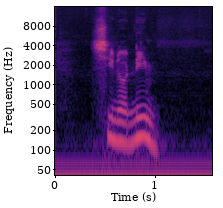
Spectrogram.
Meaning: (adjective) 1. synonymous, having the same meaning (or nearly) 2. exchangeable, inseparable; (noun) synonym, word with (nearly) the same meaning as another
- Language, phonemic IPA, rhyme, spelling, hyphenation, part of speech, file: Dutch, /sinoːˈniːm/, -im, synoniem, sy‧no‧niem, adjective / noun, Nl-synoniem.ogg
